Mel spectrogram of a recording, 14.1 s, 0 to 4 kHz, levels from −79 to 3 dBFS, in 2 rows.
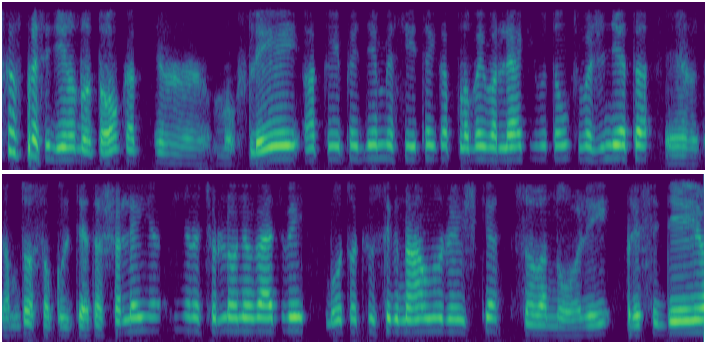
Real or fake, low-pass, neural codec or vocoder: fake; 3.6 kHz; codec, 16 kHz in and 24 kHz out, 1 kbps, XY-Tokenizer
